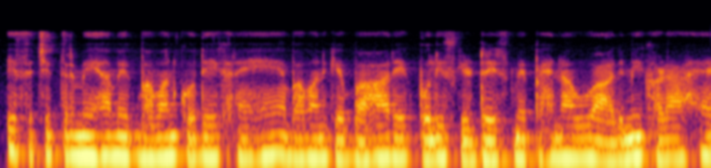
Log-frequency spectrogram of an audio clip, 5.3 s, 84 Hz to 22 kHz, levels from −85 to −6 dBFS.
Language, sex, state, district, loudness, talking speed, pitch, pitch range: Hindi, male, Haryana, Rohtak, -14 LUFS, 260 wpm, 115 Hz, 110-120 Hz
